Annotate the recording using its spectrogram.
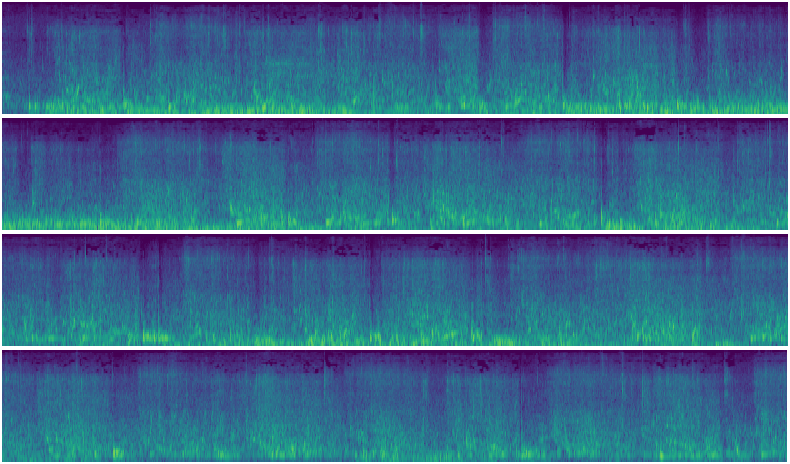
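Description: Double-bladed kayak paddle dipping into calm sea water in a regular stroke rhythm, each stroke a brief splash and swish, over a steady rumble of wind on the microphone.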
